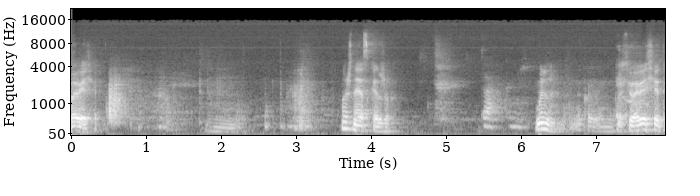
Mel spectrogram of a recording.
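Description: A young man speaks calmly in a small echoing room.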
